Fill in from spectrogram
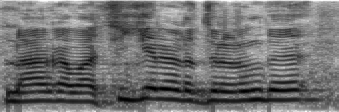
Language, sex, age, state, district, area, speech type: Tamil, male, 60+, Tamil Nadu, Tiruchirappalli, rural, spontaneous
